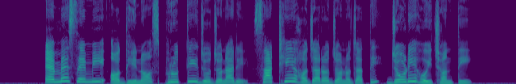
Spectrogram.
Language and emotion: Odia, neutral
